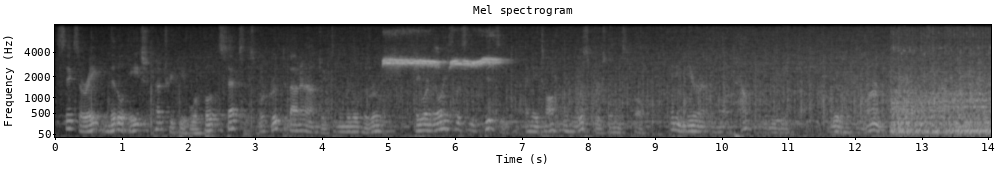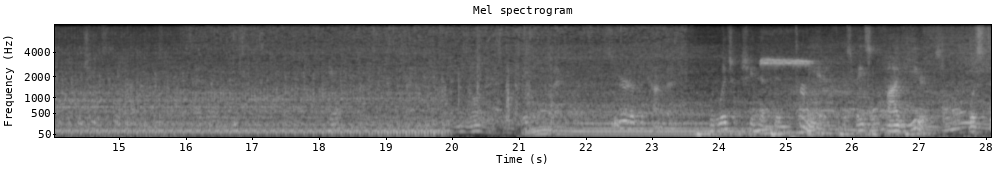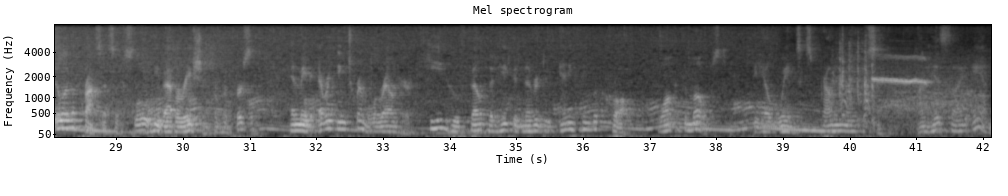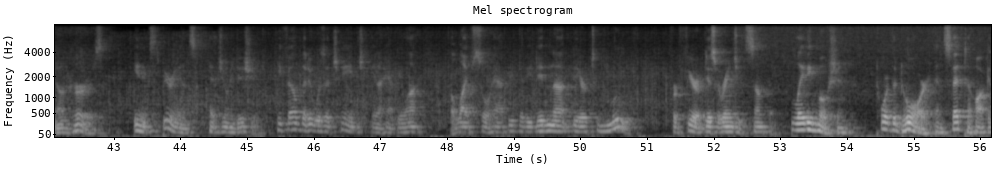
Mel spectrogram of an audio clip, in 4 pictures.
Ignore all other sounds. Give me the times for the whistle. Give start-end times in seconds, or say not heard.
4.9-6.8, 24.6-25.4, 40.3-42.0.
